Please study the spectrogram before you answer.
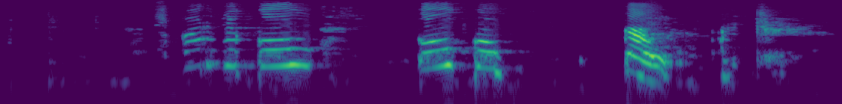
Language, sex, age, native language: Icelandic, female, 6, Icelandic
